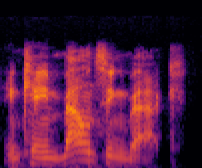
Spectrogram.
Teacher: Let's go to and came bouncing back. So here you had emphasized the word bouncing, okay, and pushing up on bouncing and coming down on back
